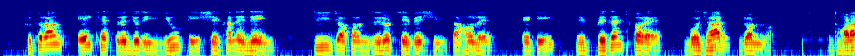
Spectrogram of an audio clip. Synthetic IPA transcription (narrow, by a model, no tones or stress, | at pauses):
ʃut̪oɾaŋejkʰet̪ːɾed͡ʑod̪ijuʈiʃekʰanenej | ʈid͡ʑɔkʰonziɾoɾt͡ɕebeʃit̪aɦole | eʈi | ɾipɾed͡ʑeɳʈkoɾebod͡ʑʱaɾd͡ʑonːo̰ | d̪ʱɔɽa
